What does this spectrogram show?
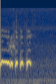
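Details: Zebra dove calling the flock: a short burst of four or five rapid cooing notes near one pitch, fading into quiet background.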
